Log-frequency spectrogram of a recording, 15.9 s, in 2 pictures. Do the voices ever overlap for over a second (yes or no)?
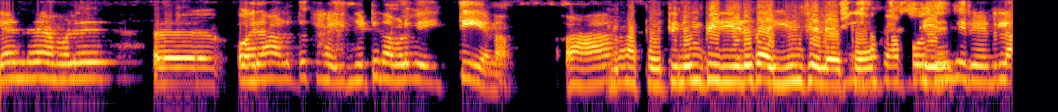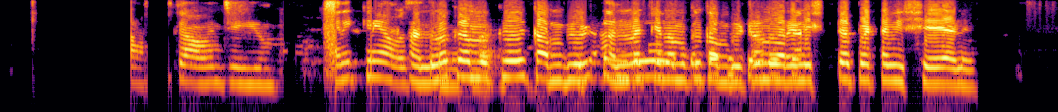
yes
